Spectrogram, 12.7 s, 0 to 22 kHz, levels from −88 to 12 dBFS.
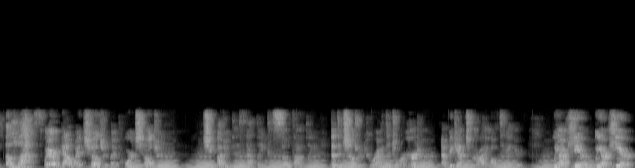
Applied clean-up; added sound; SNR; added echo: none; Organ; 5 dB; reverberation time 0.3 s.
